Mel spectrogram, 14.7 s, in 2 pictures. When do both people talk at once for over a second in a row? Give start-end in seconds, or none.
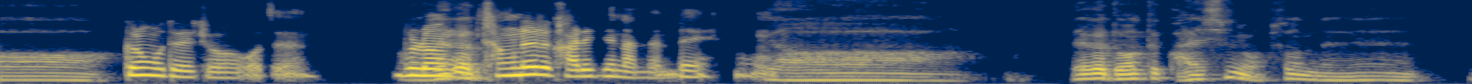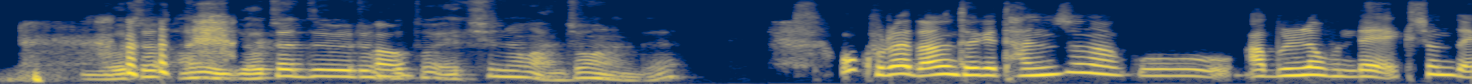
none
